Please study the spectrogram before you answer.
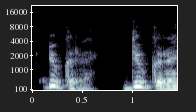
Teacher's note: No long mark, so you accent the first syllable.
